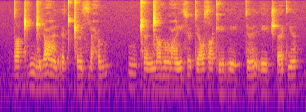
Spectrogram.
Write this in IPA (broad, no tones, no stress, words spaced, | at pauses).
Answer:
dˤɨɡ͡ǁɨ ŋ͡ǁɨʕã rɐtǁɵsʲeħu | puǁɐ ŋ͡ǁeðˤœ̃ʕẽsɵ tœ zˤekʼerẽ | tœ̃ re t͡ʃʼɐtʲɐ̃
